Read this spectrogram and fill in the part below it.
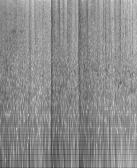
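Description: A pistol fires a few sharp shots.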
